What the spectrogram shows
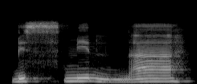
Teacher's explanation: lafaz Allah didahului dengan huruf yang berharokat kasroh, maka tetap dibaca tarqiq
